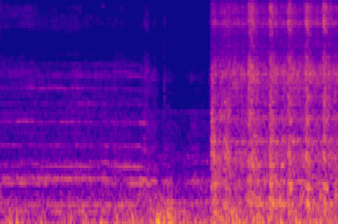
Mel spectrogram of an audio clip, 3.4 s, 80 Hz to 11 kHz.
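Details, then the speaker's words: Tata BS6 petrol engine cranking with a test bulb wired in: even starter churning at about four beats a second that never catches; no supply to the fuel pump, blown fuel pump fuse, no DTCs. "अब यहाँ समस्या क्या हो सकती है? ईंधन pump चालू नहीं हो रहा है"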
